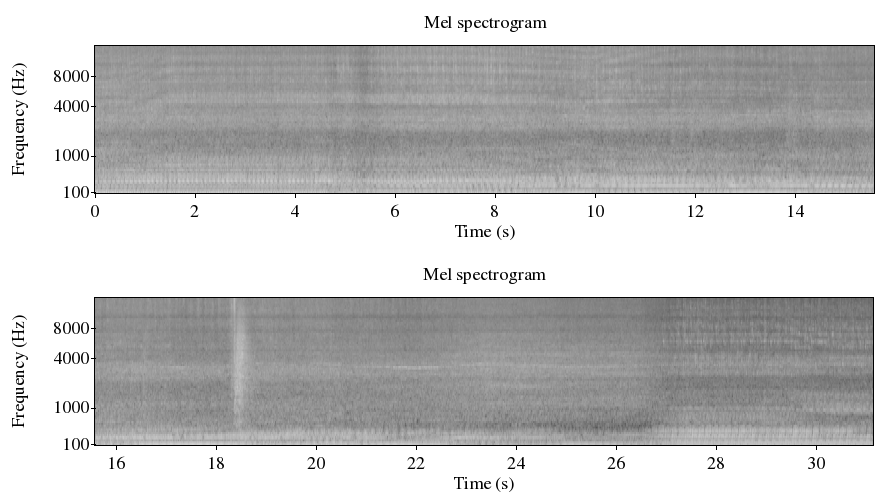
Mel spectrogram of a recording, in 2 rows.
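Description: The supercharged 6.4-litre (392) Hemi V8 of a Dodge Challenger idling loud and steady, with a single sharp click about two-thirds of the way through.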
